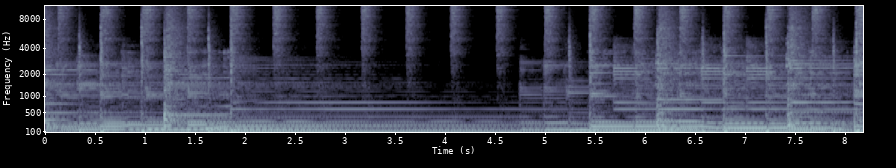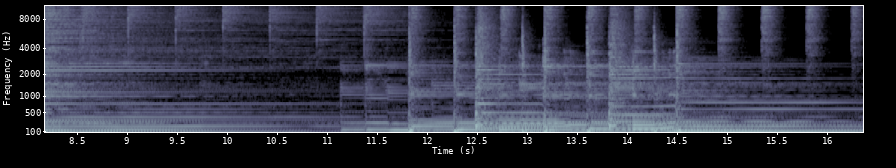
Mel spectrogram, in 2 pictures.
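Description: Song excerpt by an emo band: full band with layered guitars, bass and drums, steady loud playing with cymbal accents and a swelling middle section, no voices talking over it.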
